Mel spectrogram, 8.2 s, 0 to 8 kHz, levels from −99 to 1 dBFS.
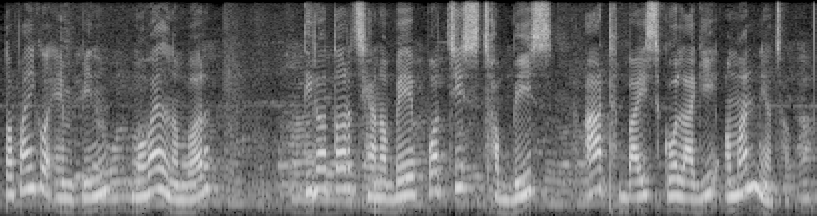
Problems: constant background noise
